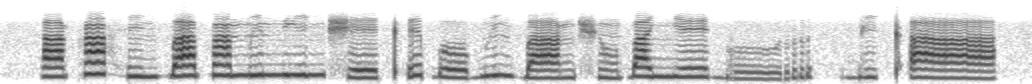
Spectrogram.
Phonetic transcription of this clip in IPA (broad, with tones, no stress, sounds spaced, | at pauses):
a˨ k ã˦ h ĩ˨ ɡ͡b a˦ p ã˦ m ĩ˦ n j i˦ ŋ ʃ eː˨ kʼ ɪ˦ ɓ oː˨ b ĩ˦ ɡ͡b aː˨ ŋ ʃ ũ˨ ɓ a˦ ɲ eː˦ ɡ uː˨ r | d i˨ kʼ aː˨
